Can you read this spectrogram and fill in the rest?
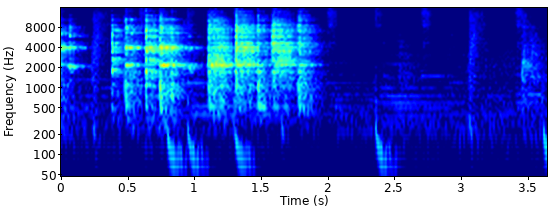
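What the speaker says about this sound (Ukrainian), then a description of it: "Тепер ананаси додаємо до миски." Pineapple pieces are dropped into a bowl with cabbage salad, producing a handful of close clinks and knocks against the dish, clustered in the first two seconds, then a few softer taps.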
